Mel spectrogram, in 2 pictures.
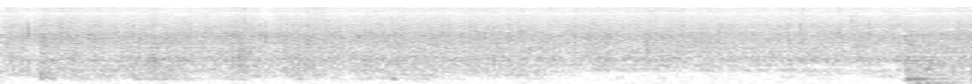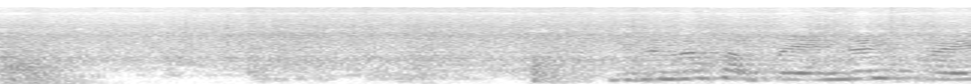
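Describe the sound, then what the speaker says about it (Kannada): Pieces of drumstick (moringa pods) fry in a pan with a soft steady sizzle, a few scraping stirs mid-way, and the crackle grows livelier toward the end. "ಈಗ ಇದು ಫ್ರೈ ಆಗ್ತಾ ಇದೆ"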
